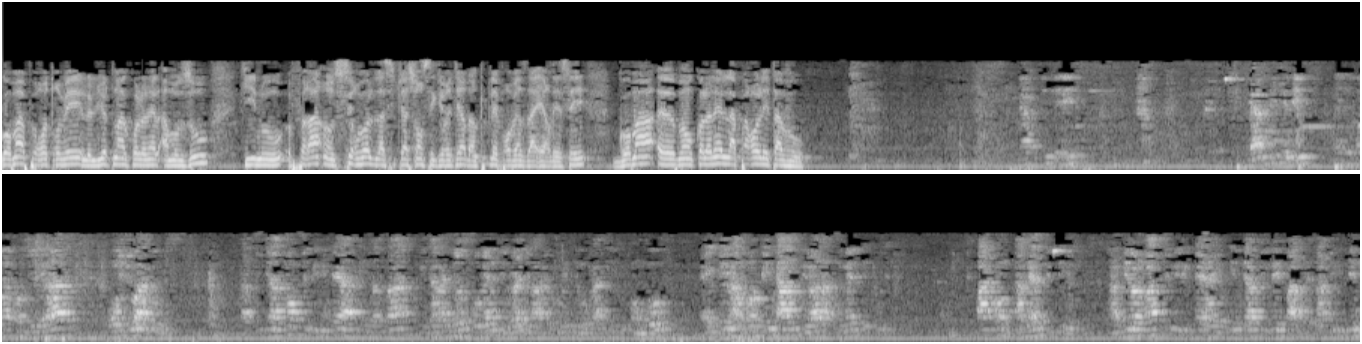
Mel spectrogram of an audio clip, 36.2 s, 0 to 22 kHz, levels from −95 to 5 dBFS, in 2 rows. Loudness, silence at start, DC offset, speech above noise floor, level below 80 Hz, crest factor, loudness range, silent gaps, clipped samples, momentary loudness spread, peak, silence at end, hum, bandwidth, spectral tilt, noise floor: -14 LUFS; 0 s; under 0.1%; 23 dB; -30 dBFS; 14 dB; 12 LU; none; under 0.1%; 19 LU; 0 dBFS; 0 s; none; 5.4 kHz; -6.5 dB/octave; -36 dBFS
